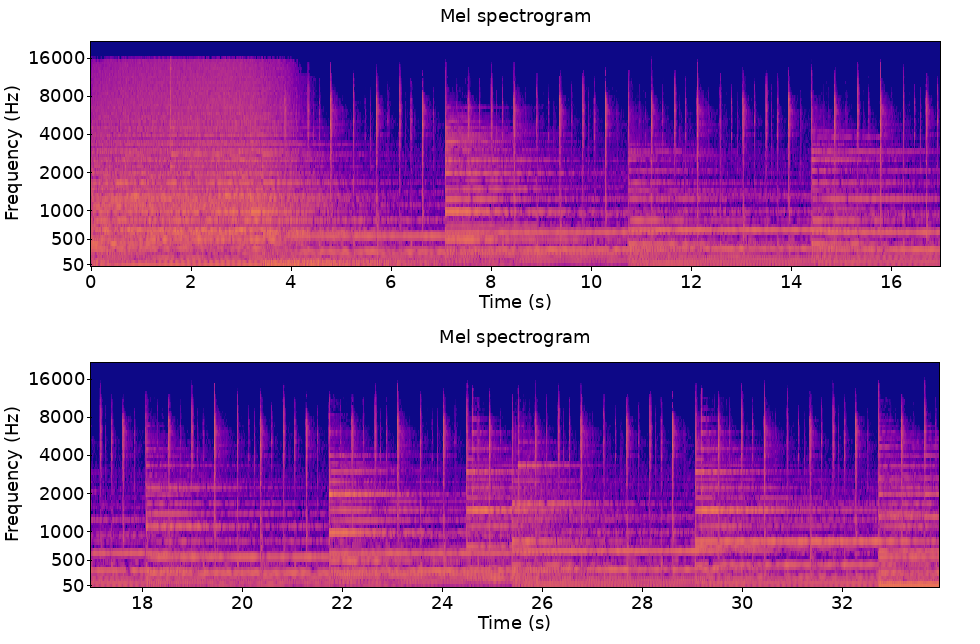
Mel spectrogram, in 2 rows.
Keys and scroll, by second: 16.8 Delete.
